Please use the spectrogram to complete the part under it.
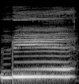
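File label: "lüe", first tone, pinyin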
